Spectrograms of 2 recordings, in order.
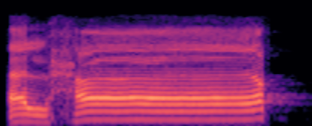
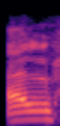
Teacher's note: The qaf, no sound, no wind. Habas nefes, stops the air. Habas assault, it stops the sound.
